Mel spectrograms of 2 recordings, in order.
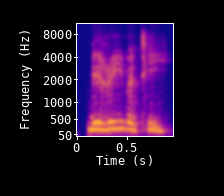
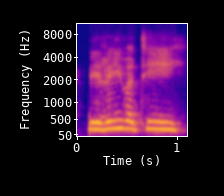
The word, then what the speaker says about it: derivative: nhận chữ thứ hai nhưng mà không đọc là rai mà đọc y, derivative, derivative hoặc là secondary.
